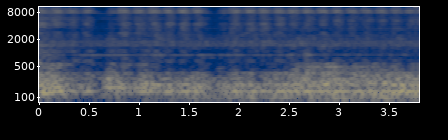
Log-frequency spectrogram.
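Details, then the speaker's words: Mercedes ML 350 W166, OM642 3.0 V6 diesel, key on engine off after fuel filter replacement, priming before first start: low steady hum with faint quick ticking; normal AdBlue system and fuel pump priming. "I don't know, team, if you can hear that noise. One of the noises I believe is the ad blue system, but I think one of them is also the fuel pump."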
